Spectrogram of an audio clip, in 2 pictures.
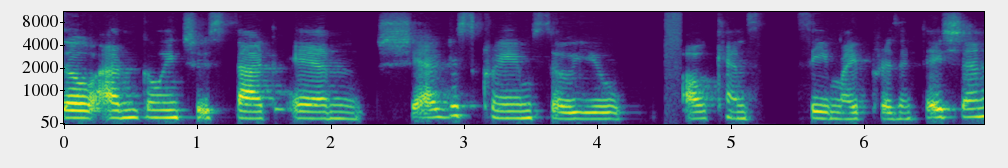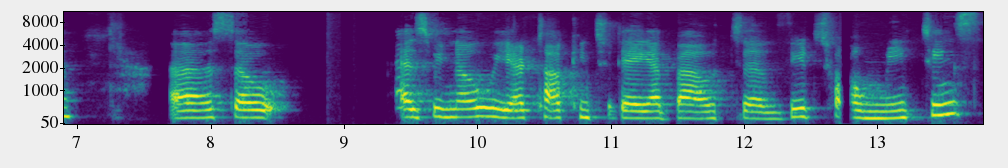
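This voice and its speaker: A woman with a Brazilian accent speaks very slowly, her fairly high pitch moving with ordinary variation. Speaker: leadership and cross-cultural coach. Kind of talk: webinar presentation. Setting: video call. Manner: halting.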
